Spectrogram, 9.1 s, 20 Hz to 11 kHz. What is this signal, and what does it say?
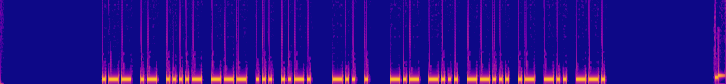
Morse code, heard as a keyed tone, about 32 wpm, 700 Hz. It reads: WA4OSF DE KB7ADG
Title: USA Callsign DE Callsign - 6 Characters - 30wpm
